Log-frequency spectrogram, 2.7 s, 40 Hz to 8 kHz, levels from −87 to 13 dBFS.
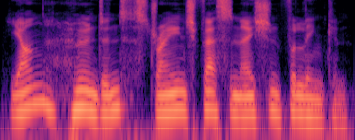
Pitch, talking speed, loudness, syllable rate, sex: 110 Hz, 135 wpm, -18 LUFS, 4.7 syllables/s, male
